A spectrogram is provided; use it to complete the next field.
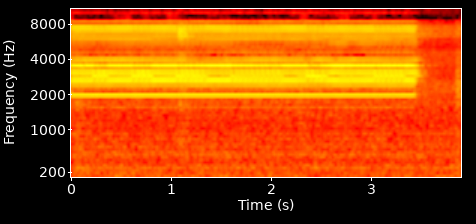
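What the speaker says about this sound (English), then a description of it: "With smoke, the buzzer makes the sound." Steady, piercing electronic tone from an Arduino fire alarm buzzer, loud and close, sounding continuously and then cutting off near the end, with no voices.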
